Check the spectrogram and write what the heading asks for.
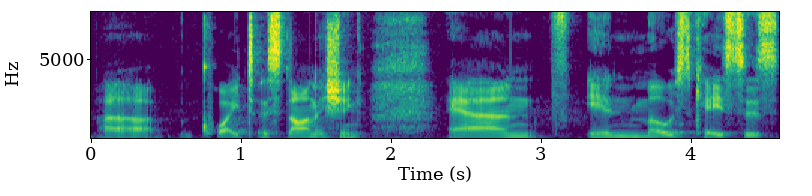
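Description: A man, a guest academic answering interview questions in a measured, hesitant way, with many pauses and restarts. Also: low-pitched. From Sweden. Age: 40s.

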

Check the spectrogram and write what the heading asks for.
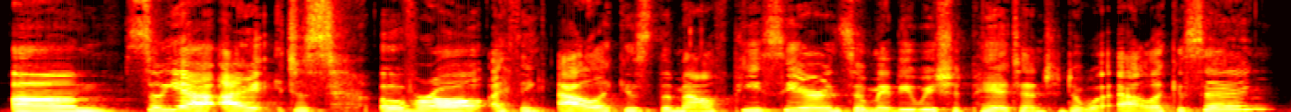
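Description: A woman's voice: a little high, animated, brisk, pushed and bright. A woman co-hosting a casual podcast, chatting about a book with lots of "like" and "um". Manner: chatty, full of "like" and "um". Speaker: podcast co-host discussing a book. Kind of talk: casual chat.

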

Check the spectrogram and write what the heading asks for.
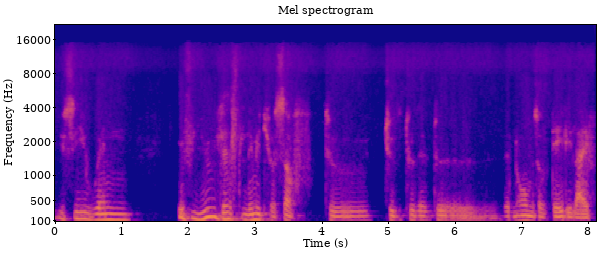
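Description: A man's voice: fairly low pitch, takes it slowly, vocal fry, breathy edge, soft background music. A middle-aged man from Zambia, a children's author answering interview questions with many hesitations and restarts. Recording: tinny phone-like line.

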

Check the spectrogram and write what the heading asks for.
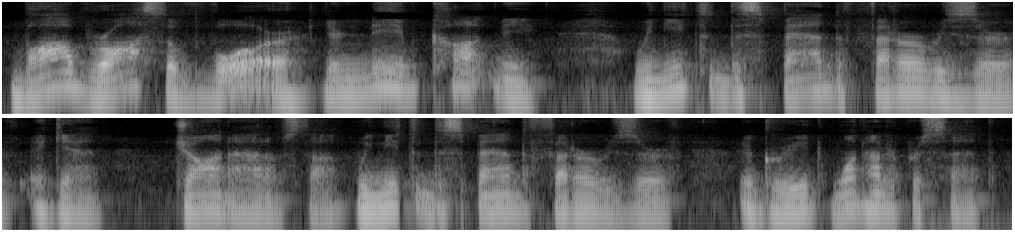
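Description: A man's voice: on the low side, normal speed, creaky, dark tone, husky. A man, hosting a casual livestream, reading chat and rambling with frequent "right?" tags. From Canada, born in Iran. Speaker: livestream host.

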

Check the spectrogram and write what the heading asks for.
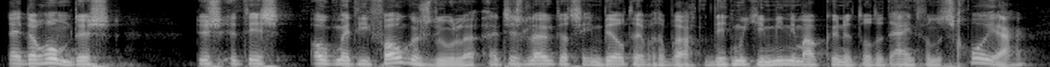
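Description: Man, explanatory podcast talk, emphatic, rhetorical questions, mid-range pitch. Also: fairly quick. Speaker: education software provider.

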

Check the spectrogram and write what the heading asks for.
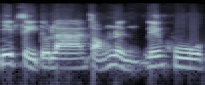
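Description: Casual co-host, blunt and crude, higher-pitched man, muffled lo-fi recording. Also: fast talker, warm tone, slightly rough. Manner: blunt, crude slang-filled banter. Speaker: podcast co-host. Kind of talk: casual football chat.

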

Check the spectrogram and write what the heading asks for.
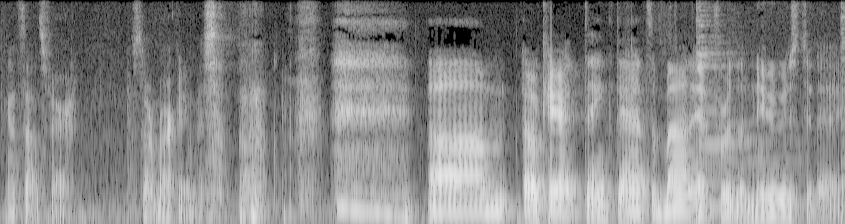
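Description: A man's voice: lowish voice, expressive, takes it slowly, vocal fry, long pauses. A man hosting a podcast, chatting casually and rambling with lots of restarts and fillers. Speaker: podcast host. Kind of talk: casual chat.

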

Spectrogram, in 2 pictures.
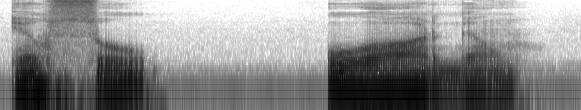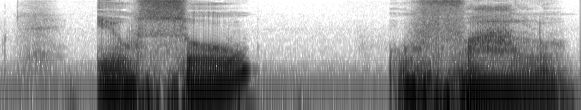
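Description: Slow, deep, husky man reciting poetry. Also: warm tone, no echo, clean studio sound. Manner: deliberate, sensual, pausing between short phrases. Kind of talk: dramatic spoken-word poetry recital.

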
